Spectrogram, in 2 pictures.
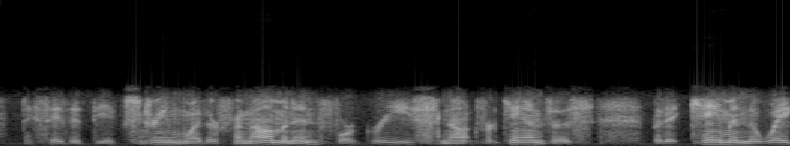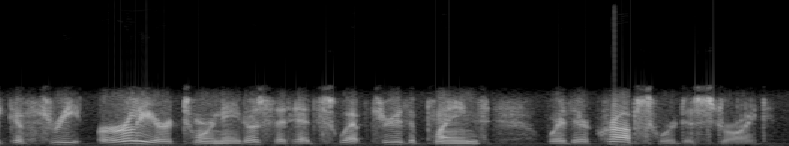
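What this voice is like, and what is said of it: Raspy, rough voice. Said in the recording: “Excuse my raspy voice, everybody. I happen to have hay fever... I'm sounding more and more like, I don't know, Darth Vader or something... the later the day gets, the more rough I sound”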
